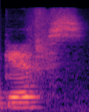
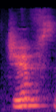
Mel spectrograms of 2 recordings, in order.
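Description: First: "gifs" with a hard G. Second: "gifs" with a soft G. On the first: Podcaster trying out a word aloud, "gifs" with hard G. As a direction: say "gifs" with g as in gift. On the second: Podcaster querying her own word, "gifs" with soft G. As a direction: say "gifs" starting like jiffy. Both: Shown as a demonstration. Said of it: "Is it gifs or gifs?".

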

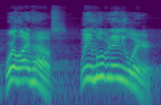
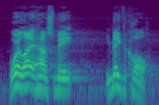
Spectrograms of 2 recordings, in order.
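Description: First: Higher and louder, "We're" hammered down; emphatic retort. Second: Said in the usual way. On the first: Retold or imitated. Lighthouse keeper firing back at the captain, loud and emphatic. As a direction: plant your feet and announce it won't budge.

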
